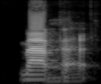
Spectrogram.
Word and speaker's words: MatPat: MatPat, yeah.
